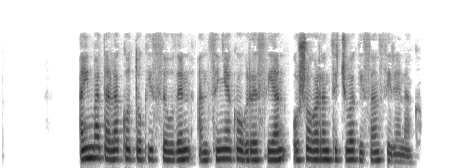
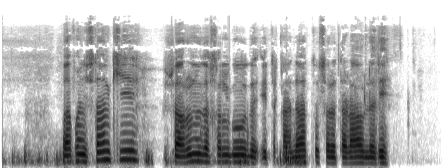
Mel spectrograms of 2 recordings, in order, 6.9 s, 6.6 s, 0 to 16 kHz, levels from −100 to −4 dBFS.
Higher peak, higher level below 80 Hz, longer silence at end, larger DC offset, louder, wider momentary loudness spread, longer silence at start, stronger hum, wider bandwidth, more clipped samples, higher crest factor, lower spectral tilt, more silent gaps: second, -10 dBFS vs 0 dBFS; second, -74 dBFS vs -58 dBFS; about the same, 0.75 s vs 0.85 s; neither; second, -24 LUFS vs -15 LUFS; second, 8 LU vs 17 LU; first, 1.2 s vs 0.25 s; neither; second, 7.8 kHz vs 9.4 kHz; neither; about the same, 14 dB vs 16 dB; about the same, -6 dB/octave vs -7 dB/octave; neither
